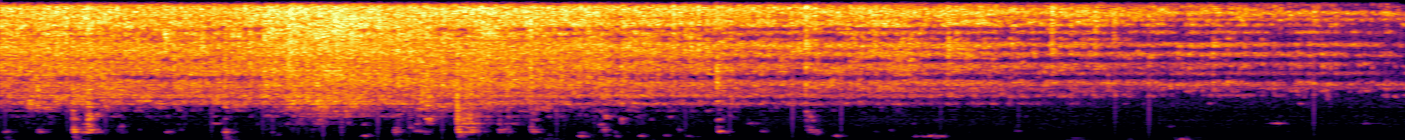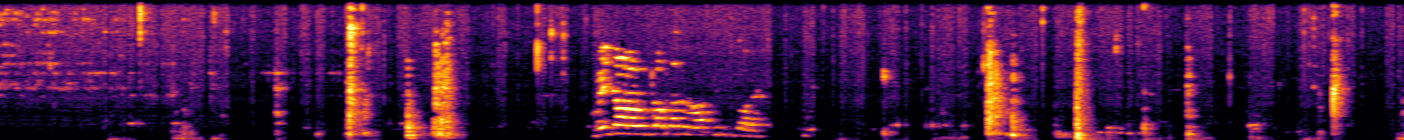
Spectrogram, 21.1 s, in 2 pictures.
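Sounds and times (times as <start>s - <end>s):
steel spoon scraping: 0.0s - 6.3s
paste sizzling in hot oil: 0.0s - 21.0s.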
